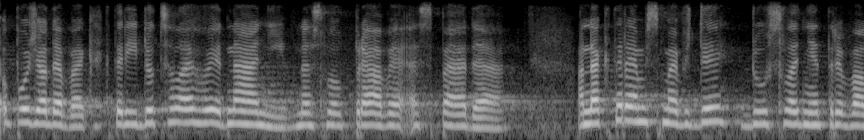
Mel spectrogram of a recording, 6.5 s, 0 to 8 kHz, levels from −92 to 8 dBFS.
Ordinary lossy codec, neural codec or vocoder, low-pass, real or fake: Opus, 24 kbps; none; 7.2 kHz; real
